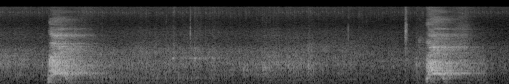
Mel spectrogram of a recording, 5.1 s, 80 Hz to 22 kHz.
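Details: A 4-month-old French Bulldog, angry at the TV, gives two sharp, loud barks about four seconds apart.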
